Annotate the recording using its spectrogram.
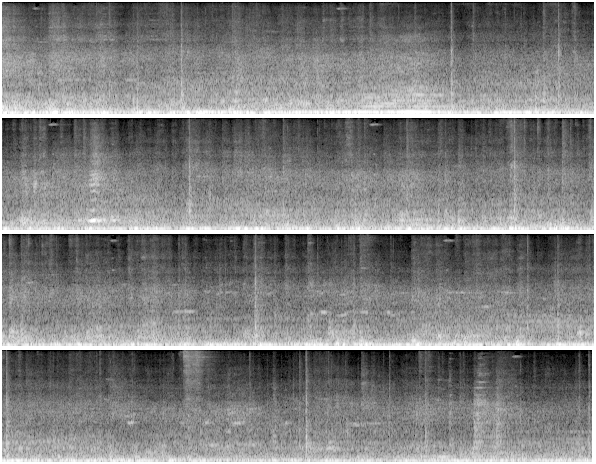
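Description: Steel wheels clack and rattle over rail joints.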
